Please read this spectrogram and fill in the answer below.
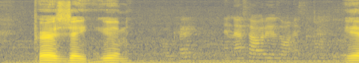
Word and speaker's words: Pearis J: father's side you know it's spelled different though you get can't forget the e is p-e-a-r-i-s-j paris j you hear me okay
